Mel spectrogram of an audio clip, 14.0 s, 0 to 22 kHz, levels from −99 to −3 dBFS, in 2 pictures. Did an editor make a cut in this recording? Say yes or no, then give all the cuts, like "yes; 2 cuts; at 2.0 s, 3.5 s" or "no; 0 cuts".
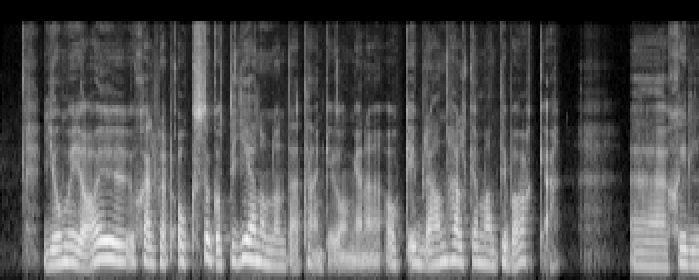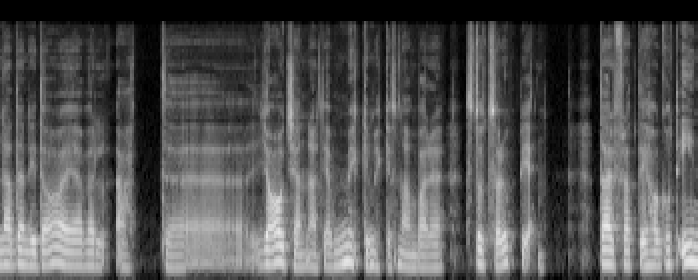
no; 0 cuts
